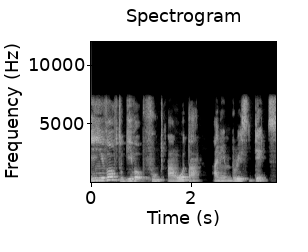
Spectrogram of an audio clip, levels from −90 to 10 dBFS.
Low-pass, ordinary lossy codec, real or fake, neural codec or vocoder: 7.2 kHz; none; real; none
